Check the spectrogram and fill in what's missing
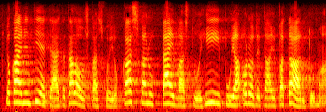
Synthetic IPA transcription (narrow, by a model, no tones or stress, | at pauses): jokɑinent̪iet̪æːet̪ːæt̪ɑlouskɑsʋoeijokkɑsʋɑnuppæiʋʋɑst̪uihiːpujɑʔodot̪et̪ɑːjjopɑt̪ɑːnt̪ṵmɑ̰ː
